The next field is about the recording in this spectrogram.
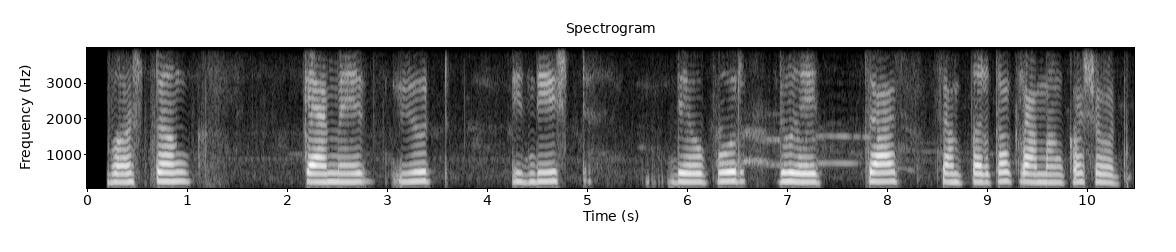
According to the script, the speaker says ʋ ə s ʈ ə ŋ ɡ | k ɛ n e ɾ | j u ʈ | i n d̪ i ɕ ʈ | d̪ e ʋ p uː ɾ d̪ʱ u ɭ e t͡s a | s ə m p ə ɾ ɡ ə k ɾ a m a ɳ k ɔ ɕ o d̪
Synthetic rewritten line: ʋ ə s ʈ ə ŋ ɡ | k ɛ m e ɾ | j u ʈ | i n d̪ i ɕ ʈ | d̪ e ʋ p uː ɾ d̪ʱ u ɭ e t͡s a | s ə m p ə ɾ k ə k ɾ a m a ŋ k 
